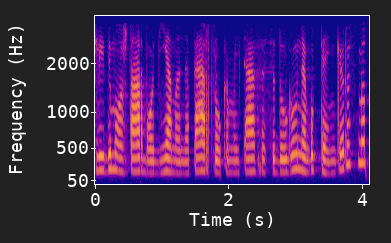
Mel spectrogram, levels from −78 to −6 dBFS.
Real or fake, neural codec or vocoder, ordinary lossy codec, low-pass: real; none; AAC, 32 kbps; 3.6 kHz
